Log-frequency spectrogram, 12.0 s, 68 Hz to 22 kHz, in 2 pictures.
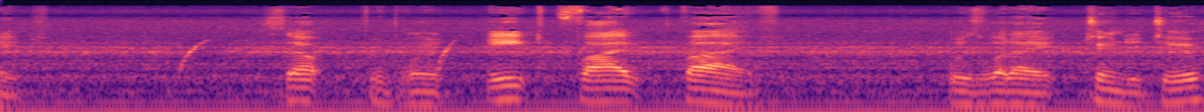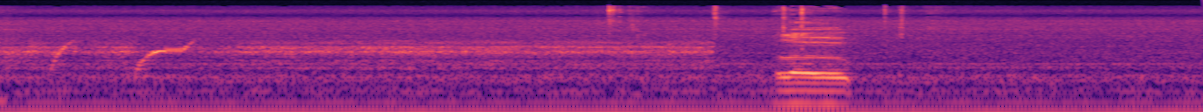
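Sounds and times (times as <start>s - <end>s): radio receiver hiss: 0.0s - 10.3s
short rising radio whistles: 6.1s - 9.6s.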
